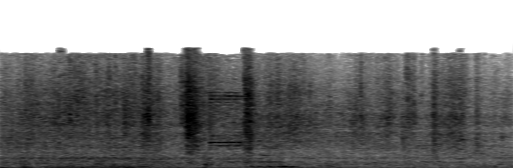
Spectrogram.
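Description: Steady low rumble of road traffic, with a short high tone a little past two seconds in.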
